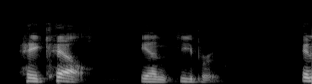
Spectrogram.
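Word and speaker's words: היכל: Verse 6 also brings up the house of the Lord, pronounced Hakel in Hebrew.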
